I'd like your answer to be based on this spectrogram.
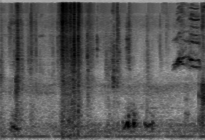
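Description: Pigeons coo softly in low throaty murmurs, with a brief flutter of wings and faint chirps in the background.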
